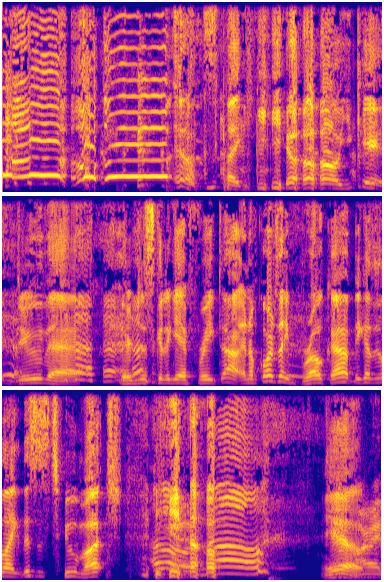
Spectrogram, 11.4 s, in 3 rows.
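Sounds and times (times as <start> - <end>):
voice imitating a prolonged scream: 0.0 - 1.9
laughter: 0.0 - 5.5, 9.0 - 10.4
speech: 1.9 - 11.3.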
